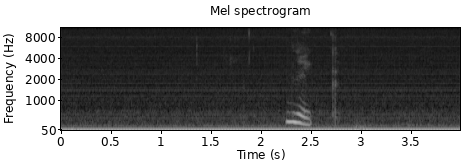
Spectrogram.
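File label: "lick", spoken word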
